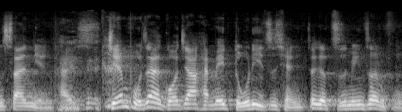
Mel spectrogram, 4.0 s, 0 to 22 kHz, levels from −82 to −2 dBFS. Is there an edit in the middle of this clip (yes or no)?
yes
